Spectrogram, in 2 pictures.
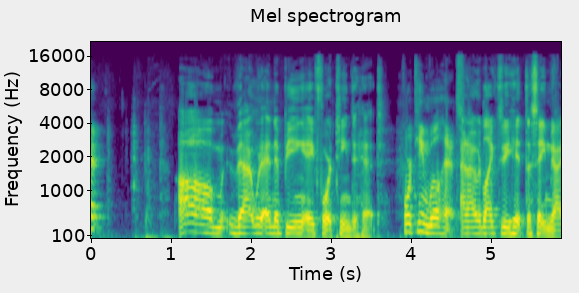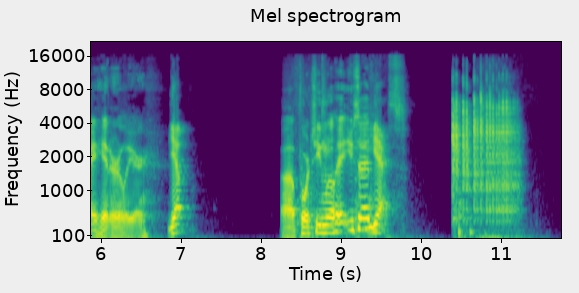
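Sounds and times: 
speech: 1.1s - 7.1s, 8.2s - 9.8s
dice rolled for damage clattering across a hard tabletop: 10.4s - 11.4s.

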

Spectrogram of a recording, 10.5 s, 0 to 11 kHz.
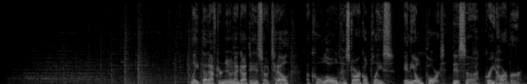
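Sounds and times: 
train horn sounding a sustained tone: 0.0s - 3.4s
train rolling by on rails: 0.0s - 6.2s
sharp metallic clacks: 2.0s - 5.0s
speech: 3.8s - 10.5s.

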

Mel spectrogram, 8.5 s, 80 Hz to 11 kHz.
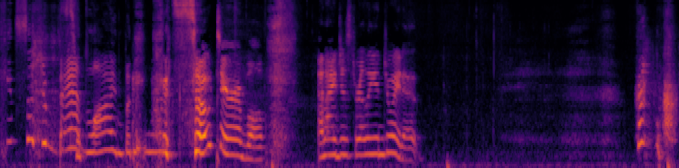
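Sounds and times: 
speech: 0.1s - 5.3s, 8.0s - 8.4s
sneeze: 8.0s - 8.4s.

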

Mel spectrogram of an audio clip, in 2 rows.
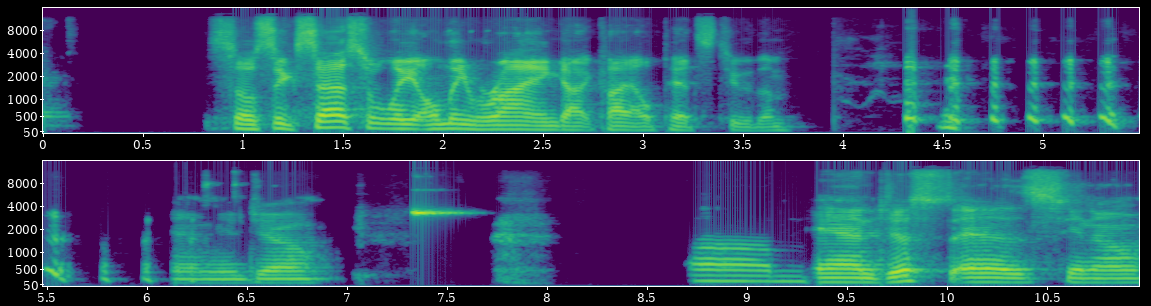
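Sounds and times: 
speech: 0.8s - 3.8s, 4.5s - 4.7s, 6.2s - 7.1s, 8.7s - 10.9s
laughter: 4.3s - 6.3s
dying wall-mounted smoke detector low-battery chirp: 7.2s - 7.8s.

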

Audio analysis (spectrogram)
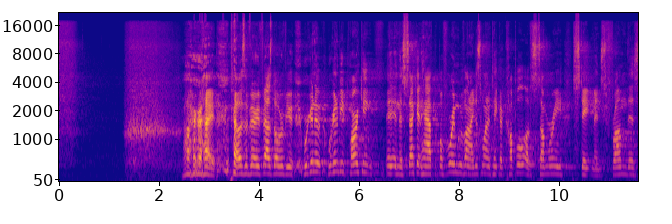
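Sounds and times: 
group taking a deep breath together: 0.0s - 0.6s, 1.2s - 3.5s
laughter: 2.5s - 5.4s
speech: 2.5s - 11.5s.

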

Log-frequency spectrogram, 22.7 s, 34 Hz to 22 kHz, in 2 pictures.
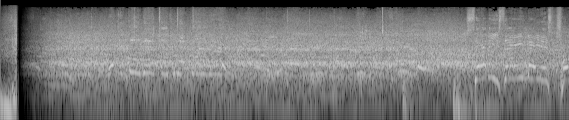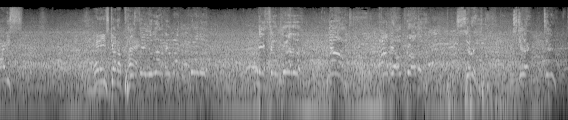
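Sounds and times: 
huge wrestling arena crowd cheering and shouting: 0.4s - 22.7s
speech: 13.6s - 14.1s.

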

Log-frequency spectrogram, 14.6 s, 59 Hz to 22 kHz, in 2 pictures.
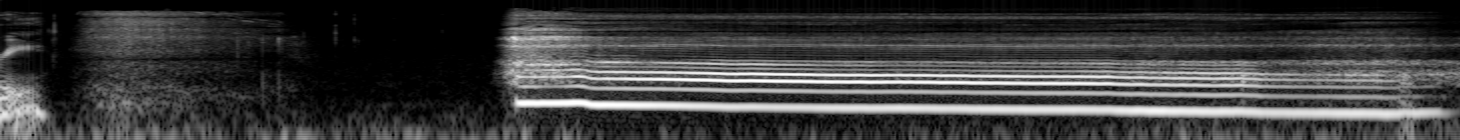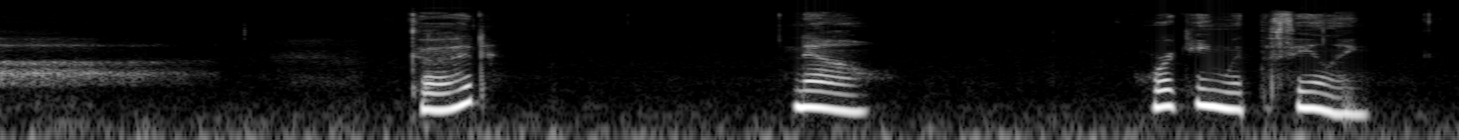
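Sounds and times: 
speech: 0.0s - 0.7s, 2.6s - 4.5s, 13.1s - 14.2s
person letting out a deep breath as a voiced sigh: 2.5s - 8.2s.

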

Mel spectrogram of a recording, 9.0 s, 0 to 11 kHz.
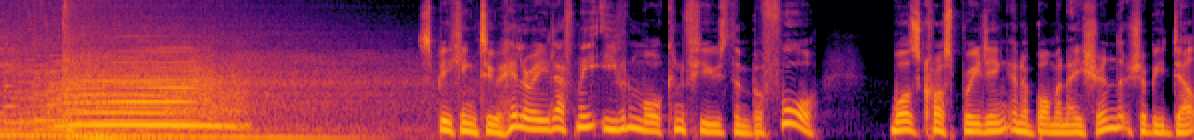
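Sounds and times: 
cow-like moo bellowing: 0.2s - 2.0s
speech: 3.2s - 8.9s.

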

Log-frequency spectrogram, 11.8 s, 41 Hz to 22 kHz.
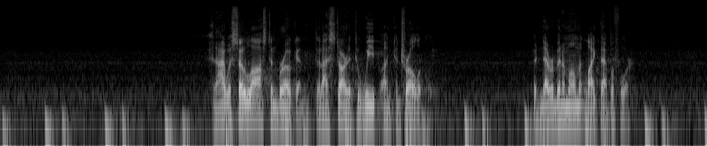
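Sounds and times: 
heartbeat: 0.0s - 3.2s, 3.8s - 4.2s, 4.8s - 5.2s, 5.8s - 6.2s, 6.8s - 9.2s, 9.8s - 11.7s
faint hum: 0.0s - 11.7s
speech: 3.5s - 7.3s, 8.9s - 10.6s.

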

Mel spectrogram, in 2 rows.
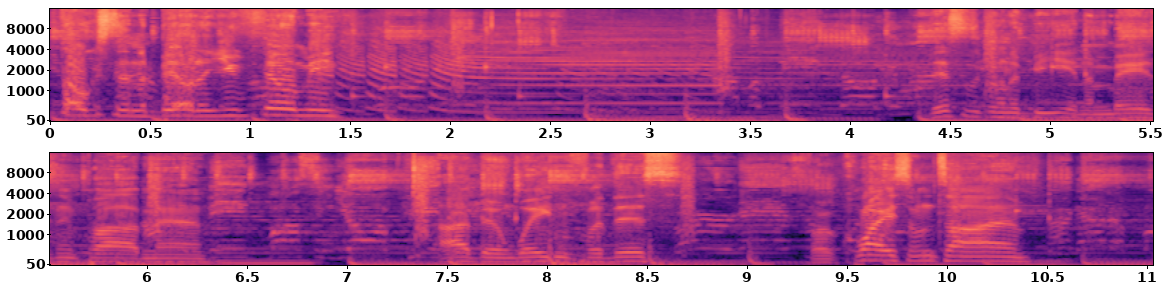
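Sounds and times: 
air horn sound effect blasts: 0.0s - 6.5s
speech: 0.1s - 1.8s, 4.4s - 6.5s, 7.4s - 10.6s.

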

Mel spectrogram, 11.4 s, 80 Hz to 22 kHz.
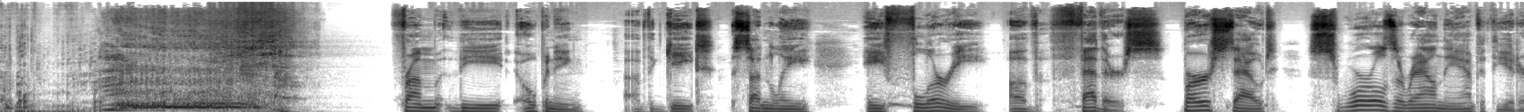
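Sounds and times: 
speech: 0.0s - 0.9s, 3.0s - 11.4s
Tyrannosaurus rex roar sound effect: 0.0s - 2.5s.

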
